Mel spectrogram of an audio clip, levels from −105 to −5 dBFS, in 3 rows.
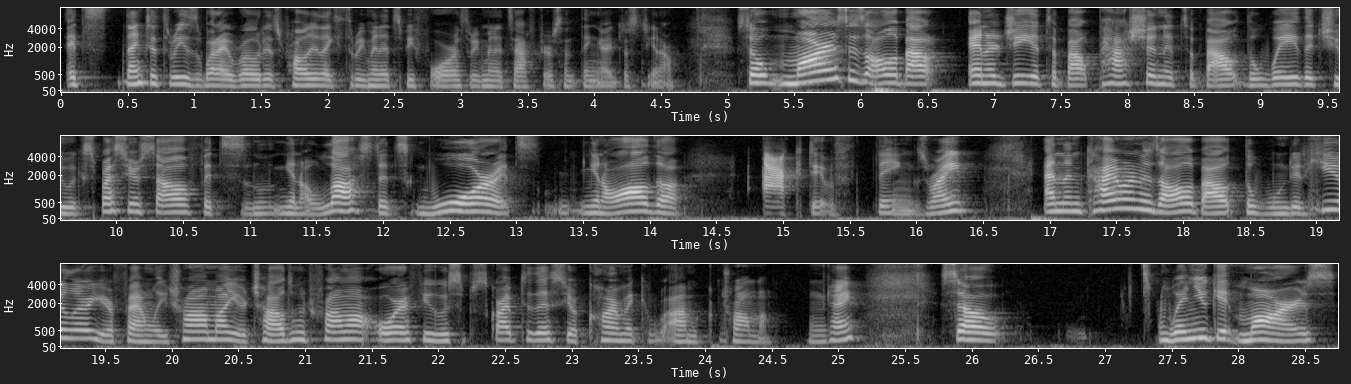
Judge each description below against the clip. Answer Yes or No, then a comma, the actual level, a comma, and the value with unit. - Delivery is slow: No, average, 175 wpm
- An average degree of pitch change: Yes, average, 4.2 semitones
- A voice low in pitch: No, high, 210 Hz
